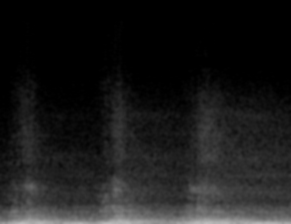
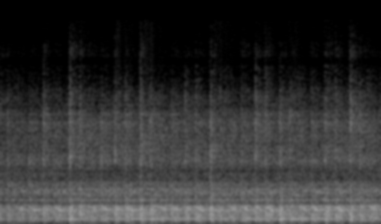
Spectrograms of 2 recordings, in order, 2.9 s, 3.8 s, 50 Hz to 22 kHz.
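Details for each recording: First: Firebird after sitting 20 years, straight-piped, just revived by tapping stuck injectors: loud open exhaust blips up and settles about three times, pulling cleanly; good oil pressure, normal revving. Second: Car sitting 20 years, fuel tank serviced, everything connected: steady healthy cranking with no firing pulse despite good fuel pressure and spark; crank no start from stuck fuel injectors.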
